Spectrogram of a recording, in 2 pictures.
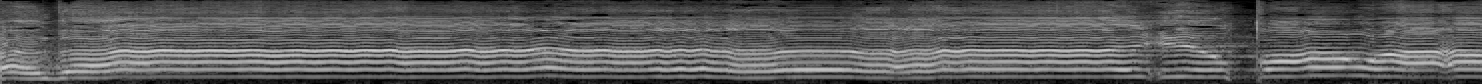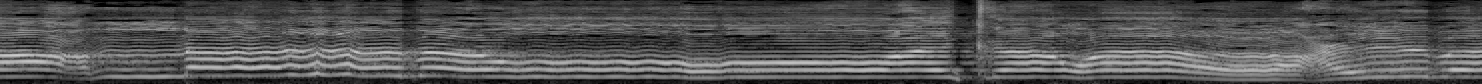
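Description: A solo voice reciting the Quran in melodic murottal style, unaccompanied. It draws out long held notes with ornamented turns in pitch, breaks off briefly twice, and glides down in pitch near the end.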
